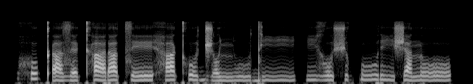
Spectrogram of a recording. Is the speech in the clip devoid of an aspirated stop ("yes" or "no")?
no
